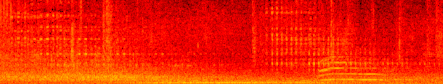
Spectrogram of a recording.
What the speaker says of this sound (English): Do you see it? The cat.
